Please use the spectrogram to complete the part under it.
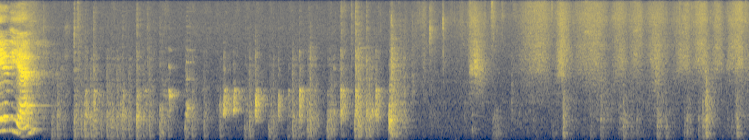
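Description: A marker squeaks and taps against a whiteboard.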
